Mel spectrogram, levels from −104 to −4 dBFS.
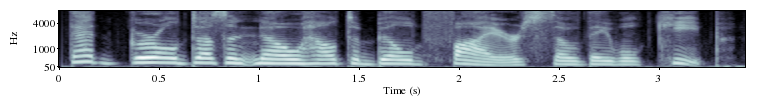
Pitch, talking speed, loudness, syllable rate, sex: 200 Hz, 210 wpm, -18 LUFS, 4.0 syllables/s, female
